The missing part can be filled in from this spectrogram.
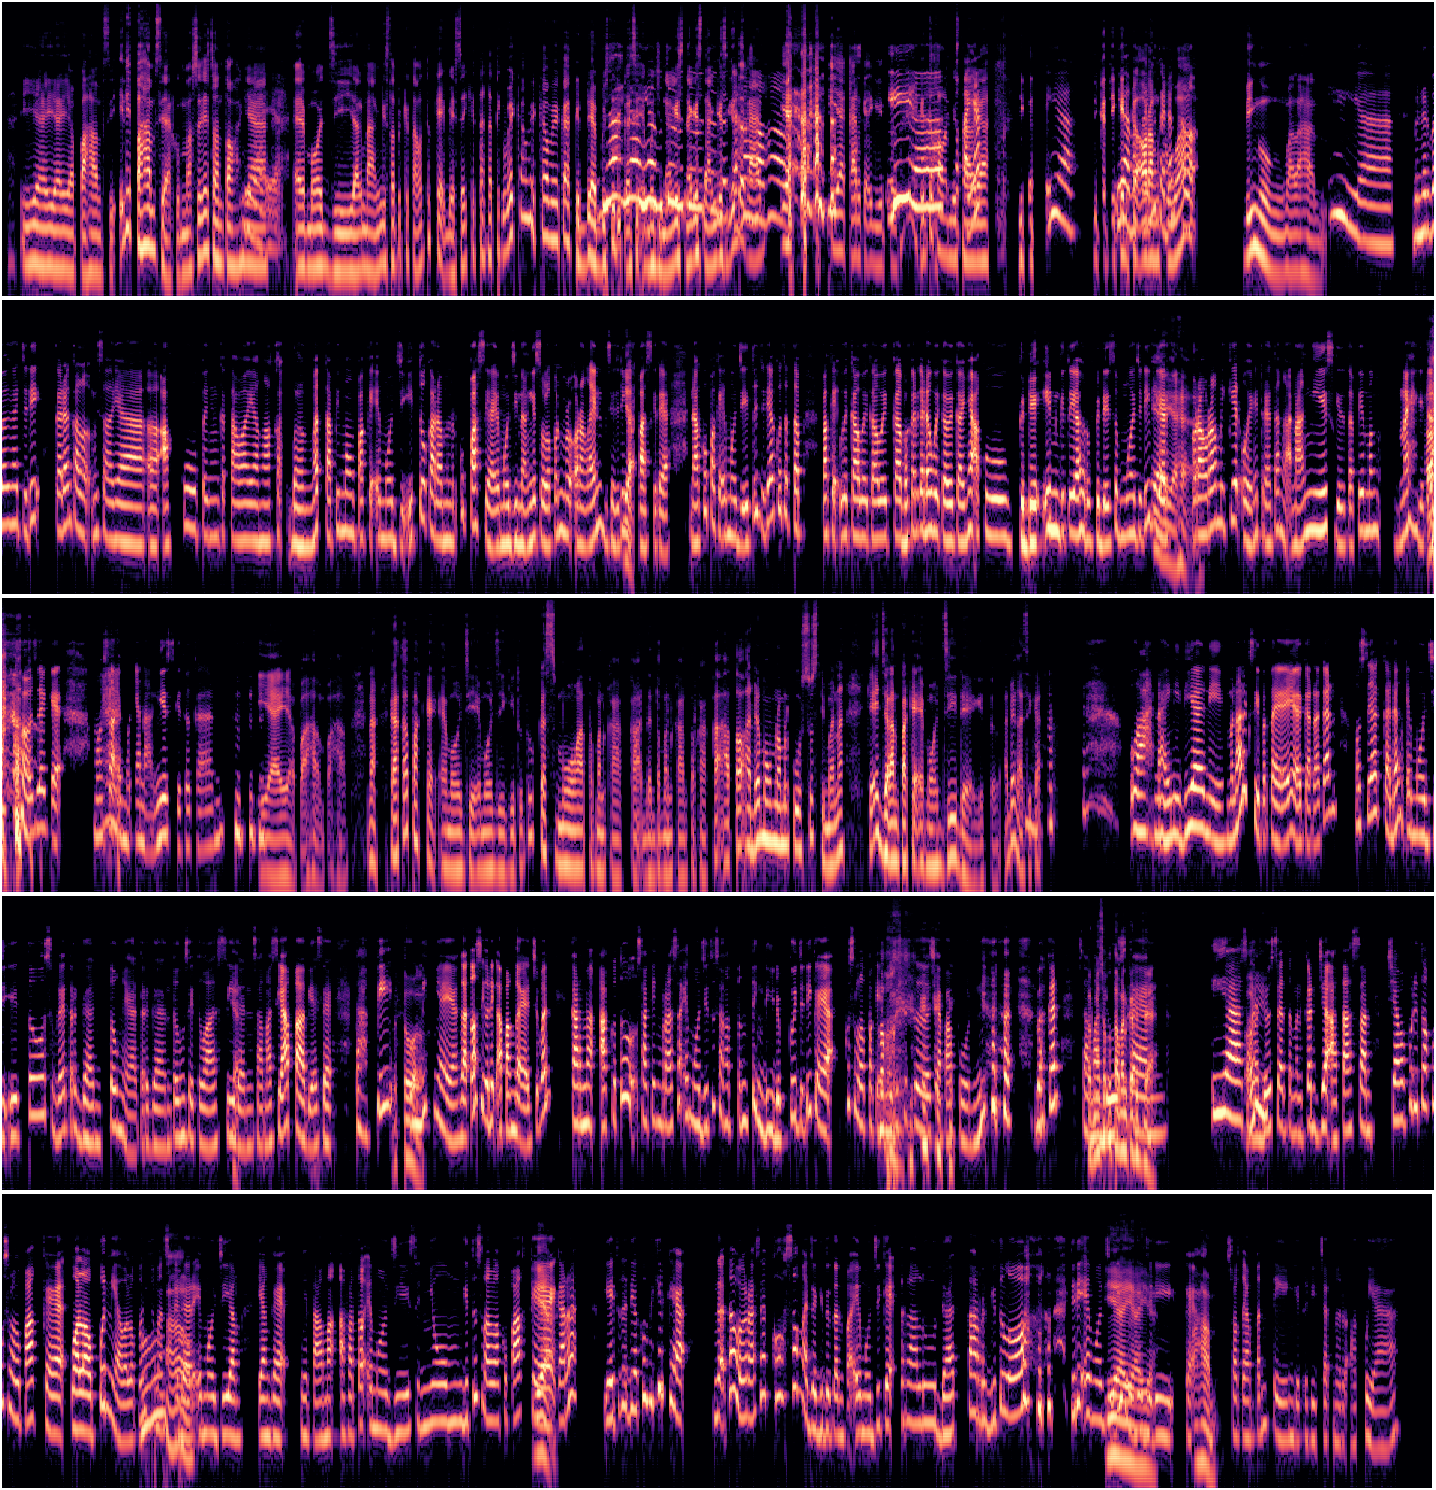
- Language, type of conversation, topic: Indonesian, podcast, Apakah kamu suka memakai emoji saat mengobrol lewat pesan, dan kenapa?
- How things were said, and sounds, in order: chuckle; laughing while speaking: "iya"; laugh; laughing while speaking: "Oh"; "aneh" said as "neh"; chuckle; chuckle; other background noise; laughing while speaking: "Oke"; laugh; laugh; in English: "chat"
